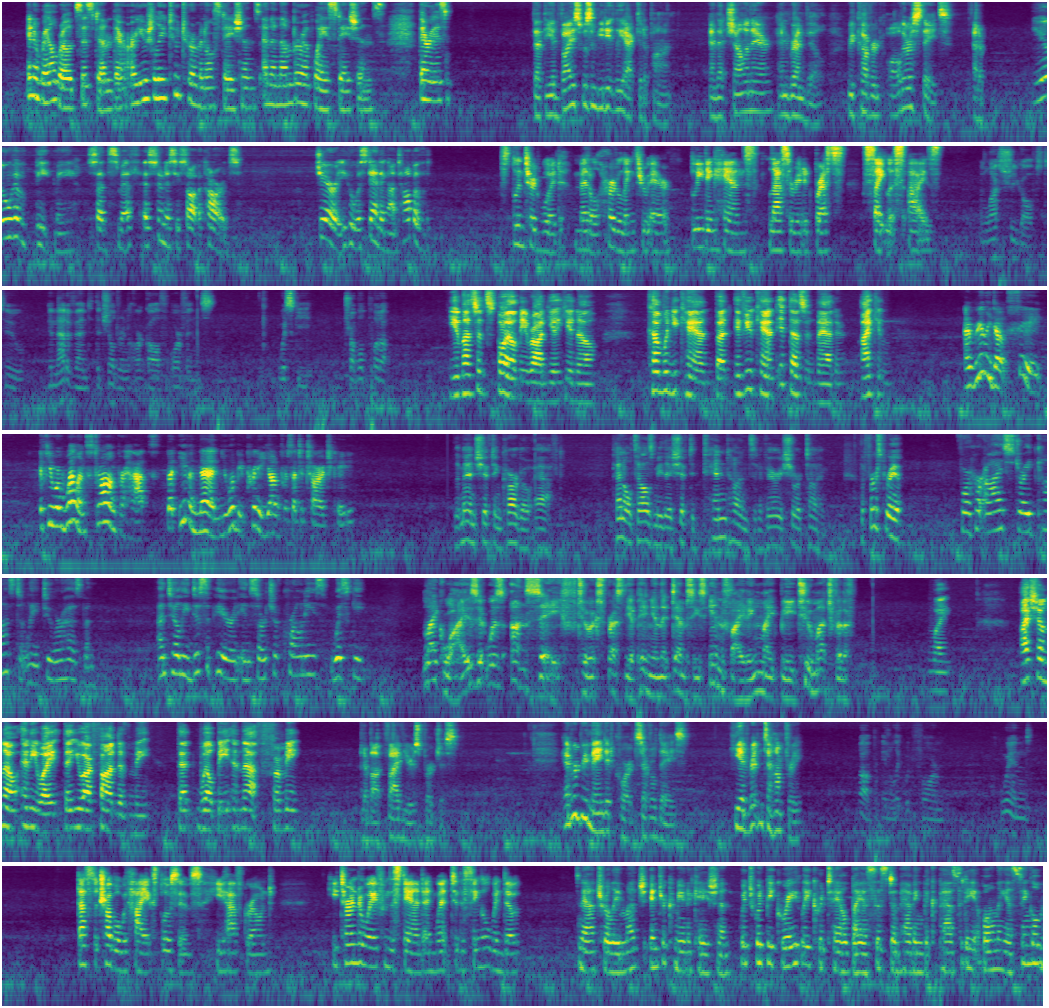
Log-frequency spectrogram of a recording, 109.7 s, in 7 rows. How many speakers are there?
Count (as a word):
ten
